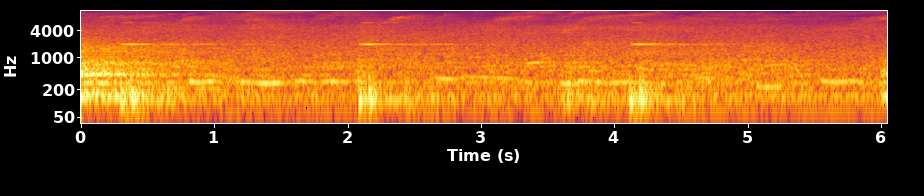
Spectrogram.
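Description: Electric 1/10-scale RC touring cars running laps, their motors whining up and down in pitch as they accelerate and brake, over faint background voices.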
